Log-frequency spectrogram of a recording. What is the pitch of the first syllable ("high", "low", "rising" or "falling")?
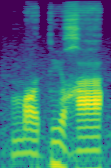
low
